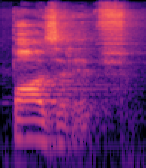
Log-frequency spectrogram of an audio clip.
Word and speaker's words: positive: Então a pronúncia certa é positive, positive, como se fosse um O, com acento agudo no O, Então fica aí essa primeira pronúncia.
